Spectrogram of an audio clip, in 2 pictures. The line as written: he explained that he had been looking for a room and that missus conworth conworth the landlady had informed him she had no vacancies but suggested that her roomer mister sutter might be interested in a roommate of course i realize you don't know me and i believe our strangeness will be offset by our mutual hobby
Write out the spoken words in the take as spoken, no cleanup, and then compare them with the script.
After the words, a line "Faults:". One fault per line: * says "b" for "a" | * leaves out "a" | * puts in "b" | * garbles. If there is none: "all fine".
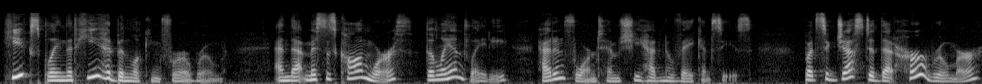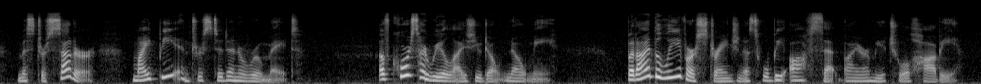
he explained that he had been looking for a room and that missus conworth the landlady had informed him she had no vacancies but suggested that her roomer mister sutter might be interested in a roommate of course i realize you don't know me but i believe our strangeness will be offset by our mutual hobby
Faults:
* leaves out "conworth"
* says "but" for "and"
